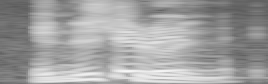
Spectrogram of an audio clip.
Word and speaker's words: Inisherin: It's the Banshees of Ingerheim or Ingersheim, something like that. So that's nominated. – Inisherin. – Okay, Inisherin. It's an Irish.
